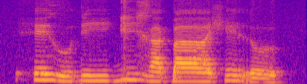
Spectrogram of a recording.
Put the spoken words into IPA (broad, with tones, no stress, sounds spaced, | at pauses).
h e˦ ɣ u˨ ɗ iː˨ ɡ i˦ ɣ a˨ k͡p aː˨ ʃ ĩ˦ r ʊ˨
